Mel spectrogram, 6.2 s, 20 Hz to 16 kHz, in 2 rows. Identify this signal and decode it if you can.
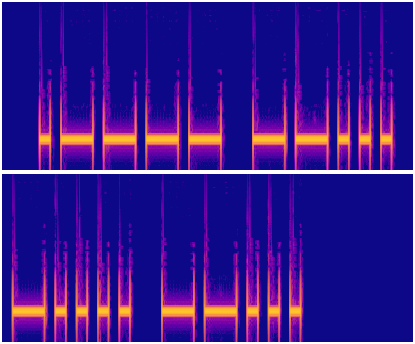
Morse code, heard as a keyed tone, about 15 wpm, 700 Hz. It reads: 1767
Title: CWT Exchange 15wpm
